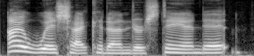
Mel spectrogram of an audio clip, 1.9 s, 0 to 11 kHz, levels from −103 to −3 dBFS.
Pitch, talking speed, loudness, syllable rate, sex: 205 Hz, 190 wpm, -15 LUFS, 4.9 syllables/s, female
